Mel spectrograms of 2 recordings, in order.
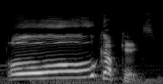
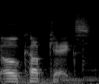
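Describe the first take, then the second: First: The 'oh' is drawn out long and loud. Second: The 'oh' is short and plain. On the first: The speaker calls it right. "you have to say it like that" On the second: The speaker calls it wrong. "You can't just say"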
